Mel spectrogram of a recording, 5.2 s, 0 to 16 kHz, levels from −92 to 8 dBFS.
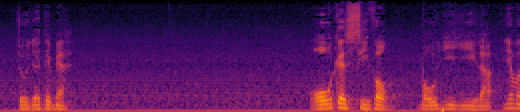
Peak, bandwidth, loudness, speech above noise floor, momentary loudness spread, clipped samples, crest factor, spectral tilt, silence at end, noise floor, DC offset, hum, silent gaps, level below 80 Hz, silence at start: -6 dBFS; 15.5 kHz; -26 LUFS; 20 dB; 25 LU; under 0.1%; 22 dB; -6 dB/octave; 0 s; -44 dBFS; under 0.1%; none; none; -44 dBFS; 0 s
